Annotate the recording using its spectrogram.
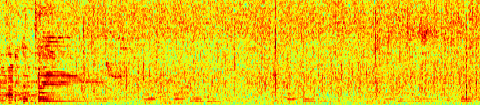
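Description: Steady rain falling, mixed with a slow Indian instrumental melody on a plucked string instrument. A bright plucked note rings out at the start, then single held notes follow one another over the rain.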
